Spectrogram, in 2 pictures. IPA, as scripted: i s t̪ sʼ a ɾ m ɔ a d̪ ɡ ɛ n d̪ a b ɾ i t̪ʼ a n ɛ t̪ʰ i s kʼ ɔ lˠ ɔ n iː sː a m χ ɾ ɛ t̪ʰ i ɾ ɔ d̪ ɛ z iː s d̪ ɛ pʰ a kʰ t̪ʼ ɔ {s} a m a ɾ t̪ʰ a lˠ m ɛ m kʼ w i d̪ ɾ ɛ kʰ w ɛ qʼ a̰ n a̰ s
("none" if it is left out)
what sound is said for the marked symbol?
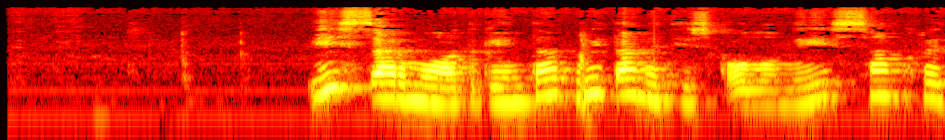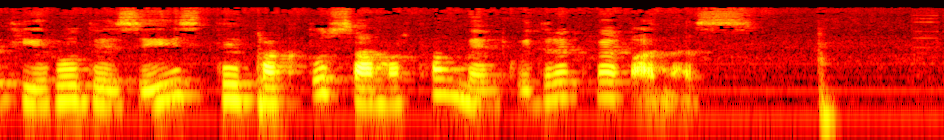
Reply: s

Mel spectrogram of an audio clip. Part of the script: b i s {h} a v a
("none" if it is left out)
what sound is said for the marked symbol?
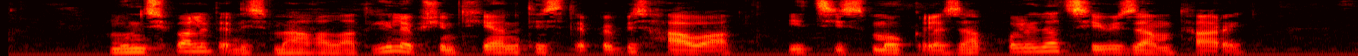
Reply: h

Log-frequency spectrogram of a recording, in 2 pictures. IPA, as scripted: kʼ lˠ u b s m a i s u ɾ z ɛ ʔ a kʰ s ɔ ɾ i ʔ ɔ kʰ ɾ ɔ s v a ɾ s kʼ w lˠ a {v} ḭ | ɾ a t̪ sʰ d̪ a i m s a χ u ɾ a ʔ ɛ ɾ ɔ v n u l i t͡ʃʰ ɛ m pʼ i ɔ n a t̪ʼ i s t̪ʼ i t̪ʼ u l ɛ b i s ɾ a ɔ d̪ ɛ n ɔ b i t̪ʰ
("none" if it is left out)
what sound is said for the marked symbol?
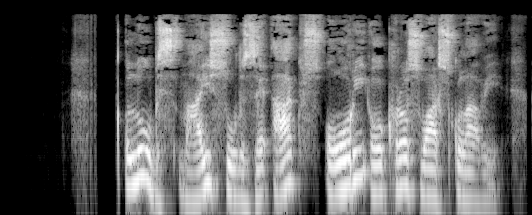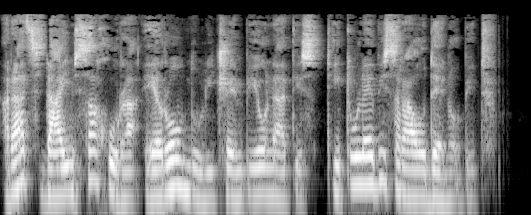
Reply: v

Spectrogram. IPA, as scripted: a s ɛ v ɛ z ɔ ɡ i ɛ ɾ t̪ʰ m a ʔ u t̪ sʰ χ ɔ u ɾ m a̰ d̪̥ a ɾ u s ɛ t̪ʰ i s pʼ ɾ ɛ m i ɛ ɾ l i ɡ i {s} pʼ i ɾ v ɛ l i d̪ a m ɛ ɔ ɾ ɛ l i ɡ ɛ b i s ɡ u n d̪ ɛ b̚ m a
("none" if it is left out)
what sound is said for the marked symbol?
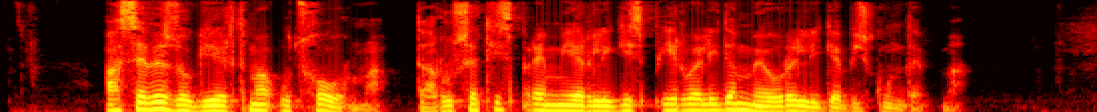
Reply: s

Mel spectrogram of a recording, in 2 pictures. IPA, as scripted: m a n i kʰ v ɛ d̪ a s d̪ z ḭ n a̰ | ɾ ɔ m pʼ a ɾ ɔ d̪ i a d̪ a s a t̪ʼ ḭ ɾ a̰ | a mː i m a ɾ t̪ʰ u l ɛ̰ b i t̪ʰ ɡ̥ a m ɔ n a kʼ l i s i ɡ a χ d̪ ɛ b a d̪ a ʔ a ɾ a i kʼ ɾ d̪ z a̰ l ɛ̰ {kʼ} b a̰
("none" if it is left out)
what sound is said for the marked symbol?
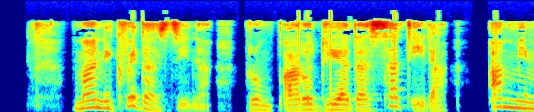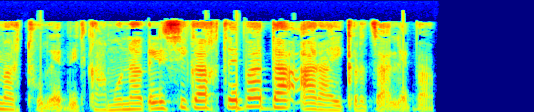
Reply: none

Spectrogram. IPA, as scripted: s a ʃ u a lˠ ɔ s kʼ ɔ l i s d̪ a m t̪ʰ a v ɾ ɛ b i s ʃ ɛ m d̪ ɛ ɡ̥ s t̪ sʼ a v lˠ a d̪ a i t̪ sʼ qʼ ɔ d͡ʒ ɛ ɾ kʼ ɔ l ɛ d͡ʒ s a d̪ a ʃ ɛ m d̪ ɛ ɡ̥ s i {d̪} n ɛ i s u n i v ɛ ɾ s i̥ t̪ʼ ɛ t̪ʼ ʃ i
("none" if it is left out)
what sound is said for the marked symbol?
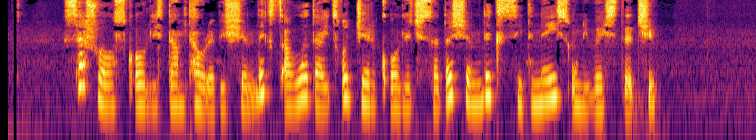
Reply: d̪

